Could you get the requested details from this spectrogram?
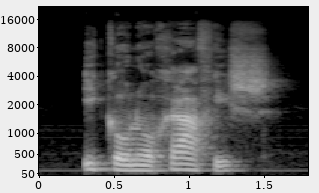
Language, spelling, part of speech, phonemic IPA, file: Dutch, iconografisch, adjective, /ikonoˈɣrafis/, Nl-iconografisch.ogg
- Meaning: iconographic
